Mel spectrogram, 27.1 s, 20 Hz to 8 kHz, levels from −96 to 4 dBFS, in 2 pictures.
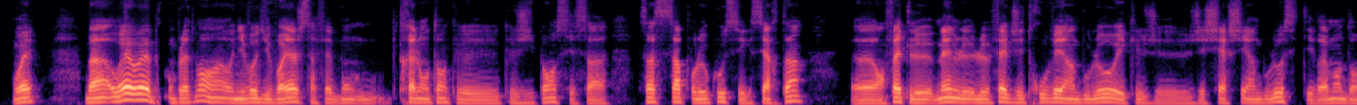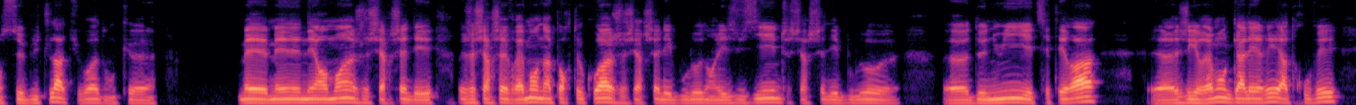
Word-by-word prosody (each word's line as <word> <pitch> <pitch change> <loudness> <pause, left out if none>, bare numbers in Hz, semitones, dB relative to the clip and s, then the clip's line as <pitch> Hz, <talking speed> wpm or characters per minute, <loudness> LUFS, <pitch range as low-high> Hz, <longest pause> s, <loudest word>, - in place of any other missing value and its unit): Ouais, 115 +5 +4 0.5
ben 115 +2 +5
ouais, 145 +8 +11
ouais 175 0 +10
p 120 - -7
complètement, 110 +5 0
hein, 115 - -1
au 105 - -2
niveau 105 +2 +2
du 105 -1 -2
voyage, 100 +6 +4
ça 100 - -9
fait 95 +2 -4
bon, 90 0 -7 0.2
très - - +1
longtemps 105 +2 -2
que 90 -3 -6
que 90 +1 -12
j'y 90 0 -11
pense 115 0 -5
et - - -9
ça 85 +2 -6 0.3
ça 120 - +2
ça 120 +1 +1
pour 110 -4 -5
le 100 0 +1
coup 120 +5 -3
c'est 95 -8 -7
certain. 140 +10 -1 0.5
Heu, 85 +1 0
en 85 +1 -2
fait, 125 +6 +4
le 95 -2 0
même 115 +6 +3
le 105 -2 +1
le 100 0 0
fait 95 - +3
que 110 - -8
j'ai 100 -2 -5
trouvé 115 +3 +1
un 100 -3 0
boulot 105 +4 +1
et 90 - +1
que 95 +2 -9
je 80 -2 -11
j'ai 85 +1 -11
cherché 90 +6 -5
un 95 -2 -3
boulot 100 +7 -1
c'était 90 -7 -11
vraiment 90 +4 -2
dans 95 -2 -3
ce 90 - -10
but-là, 95 +7 0
tu 95 -3 -18
vois, 95 +2 -1
donc, 80 -1 -13
heu 85 -2 -4 0.9
Mais 95 -1 +3
mais 100 +1 +1
néanmoins 100 +3 +2
je 95 -1 -8
cherchais 90 +2 -4
des 90 0 -4 0.2
je 100 0 -4
cherchais 100 +1 -1
vraiment 100 +5 +2
n'importe 100 0 -2
quoi. 115 +3 +4
Je 90 -3 -10
cherchais 85 +3 -6
les 90 -1 -3
boulots 90 +2 -5
dans 85 -2 -6
les 85 +1 -6
usines, 105 +4 -3
je 95 - -19
cherchais 90 0 -11
des 90 0 -5
boulots, 90 +2 -5
heu, 85 0 -10 0.5
heu, 85 0 0
de 90 +3 -3
nuit, 105 +4 +2
et 95 -2 -2
cetera. 115 +10 +3 0.5
Heu, 85 +1 0
j'ai 95 +2 -1
vraiment 100 +6 +2
galéré 105 +2 +2
à 100 - +3
trouver 115 +7 -4
95 Hz, 205 wpm, -22 LUFS, 90-110 Hz, 0.9 s, ouais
